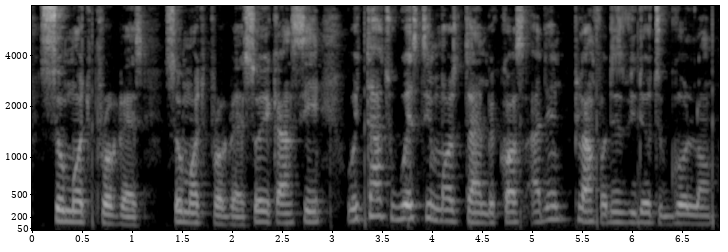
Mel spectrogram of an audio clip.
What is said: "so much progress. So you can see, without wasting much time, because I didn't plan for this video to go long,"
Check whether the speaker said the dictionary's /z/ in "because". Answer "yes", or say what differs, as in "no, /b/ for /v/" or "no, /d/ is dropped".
no, /s/ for /z/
